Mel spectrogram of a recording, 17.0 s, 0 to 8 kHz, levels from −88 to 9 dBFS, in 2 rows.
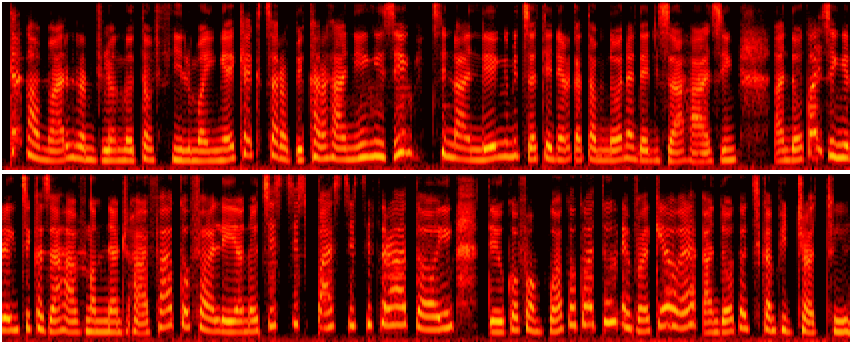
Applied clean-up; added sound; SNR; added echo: neural diffusion model UNIVERSE++.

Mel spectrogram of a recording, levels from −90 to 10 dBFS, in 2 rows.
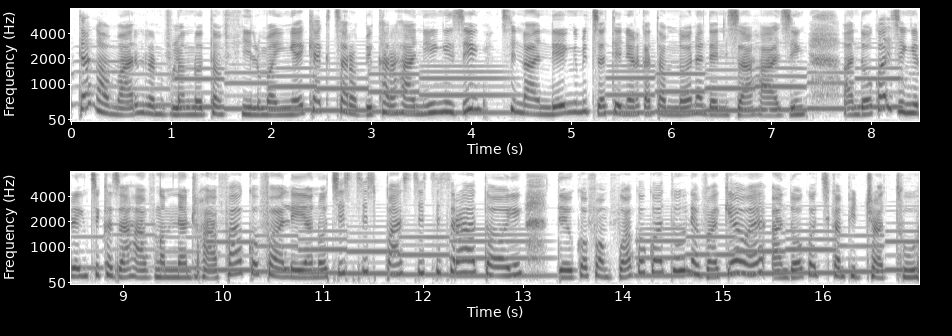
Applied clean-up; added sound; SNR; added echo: none; Wind instrument, woodwind instrument; 9 dB; none.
